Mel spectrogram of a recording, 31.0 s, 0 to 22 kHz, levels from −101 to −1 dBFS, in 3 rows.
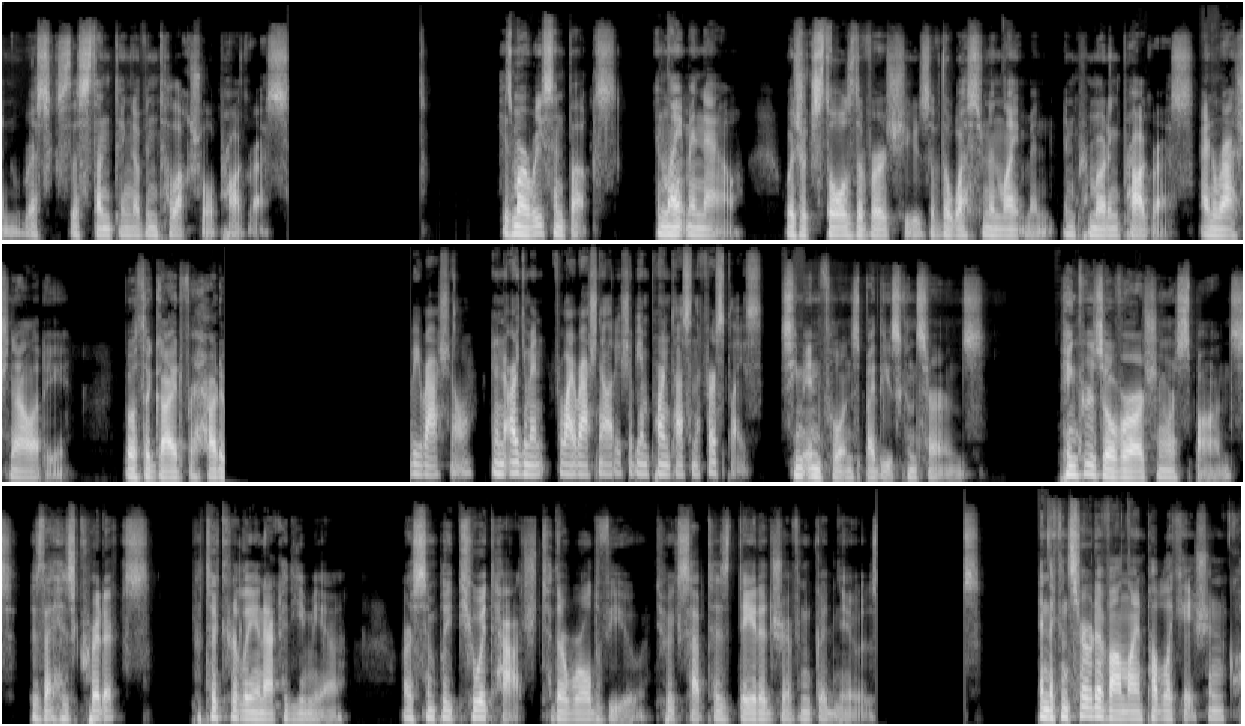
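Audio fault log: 2.38–3.49 s playback stall: the speech drops into silence for about 1.1 s, then carries on; likely the player ran out of buffered data or its thread was blocked.
3.49–6.49 s catch-up at higher speed: from "which extols the virtues" the speech runs 1.1 times fast and about a semitone and a half sharp while resampling works off the backlog.
12.19–13.75 s playback stall: just after "guide for how to" the speech goes silent for about 1.55 s before resuming; likely a buffer underrun or a blocked playback thread.
13.75–16.75 s catch-up at higher speed: the speech rushes at 1.5 times speed, pitched up about seven semitones, as the player resamples hard to recover the longer gap.
27.96–28.70 s playback stall: right after "his data driven good" the sound cuts out for about 0.74 s; likely the player starved for data or stalled on a blocked thread.
28.70–31.01 s catch-up at higher speed: to the end the speech plays 1.1 times fast, about a semitone and a half high, as resampling makes up the lost time.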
